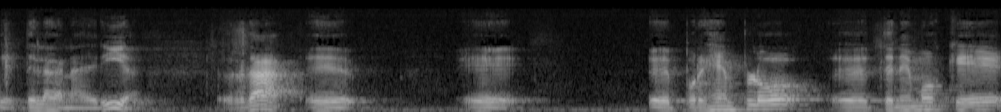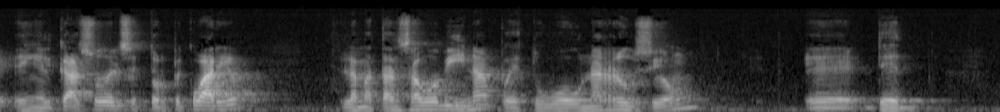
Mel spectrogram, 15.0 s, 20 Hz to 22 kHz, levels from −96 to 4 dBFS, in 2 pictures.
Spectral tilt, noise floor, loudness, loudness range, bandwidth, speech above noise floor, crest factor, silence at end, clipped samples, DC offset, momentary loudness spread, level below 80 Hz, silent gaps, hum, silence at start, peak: -4.5 dB/octave; -63 dBFS; -33 LUFS; 5 LU; 16 kHz; 30 dB; 26 dB; 0.5 s; under 0.1%; under 0.1%; 14 LU; -74 dBFS; none; none; 0 s; -8 dBFS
